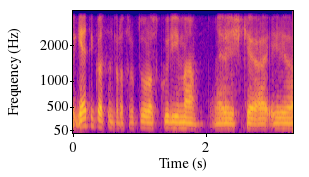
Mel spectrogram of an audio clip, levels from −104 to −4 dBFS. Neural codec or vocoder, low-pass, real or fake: vocoder, 22.05 kHz, 80 mel bands, WaveNeXt; 3.6 kHz; fake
